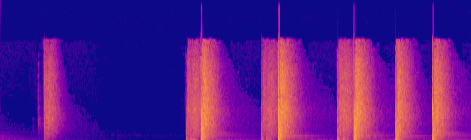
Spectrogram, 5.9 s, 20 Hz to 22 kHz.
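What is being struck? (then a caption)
Brass-shell snare drum struck with sticks. A Mapex 14x6.5 inch brass snare drum, with a hollow metal shell and a coated plastic head, is played with wooden drumsticks in tapping and rolls. A soft single tap is followed by five louder strokes, several led by quick grace notes. Each stroke gives a crisp, bright crack over a ringing tone near 195 Hz that fades within a short moment.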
